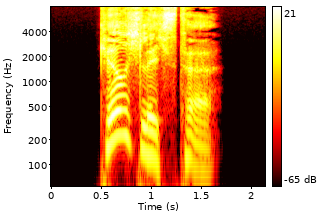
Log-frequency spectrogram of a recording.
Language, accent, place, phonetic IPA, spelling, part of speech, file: German, Germany, Berlin, [ˈkɪʁçlɪçstə], kirchlichste, adjective, De-kirchlichste.ogg
- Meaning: inflection of kirchlich: 1. strong/mixed nominative/accusative feminine singular superlative degree 2. strong nominative/accusative plural superlative degree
